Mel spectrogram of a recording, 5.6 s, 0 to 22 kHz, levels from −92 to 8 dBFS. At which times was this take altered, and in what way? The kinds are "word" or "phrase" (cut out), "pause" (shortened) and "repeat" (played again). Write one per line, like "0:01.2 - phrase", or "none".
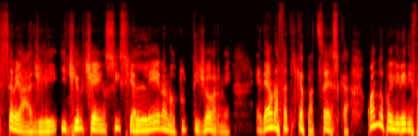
none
